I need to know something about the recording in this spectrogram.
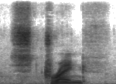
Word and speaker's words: strength: a wrong page night strength strength strength look at the tongue between the teeth strength wrist wrist your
